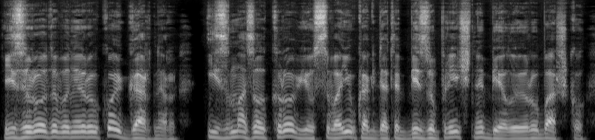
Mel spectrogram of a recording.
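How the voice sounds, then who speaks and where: A man reading an audiobook as narrator in a measured, steady way. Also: medium pitch, no echo, studio quality. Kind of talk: scripted narration.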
